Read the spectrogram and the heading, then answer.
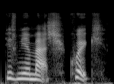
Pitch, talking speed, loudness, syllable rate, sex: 250 Hz, 265 wpm, -19 LUFS, 5.2 syllables/s, female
